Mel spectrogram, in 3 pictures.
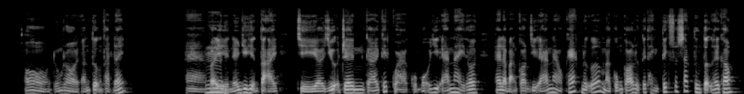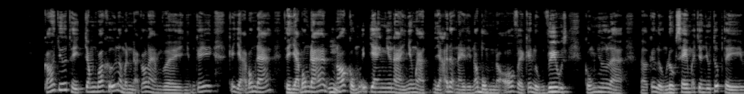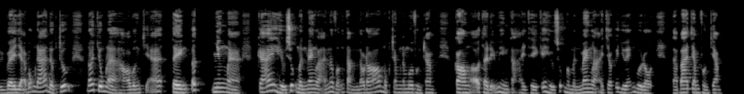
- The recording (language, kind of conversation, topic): Vietnamese, advice, Làm thế nào để xin tăng lương hoặc thăng chức với sếp?
- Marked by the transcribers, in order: tapping; in English: "views"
